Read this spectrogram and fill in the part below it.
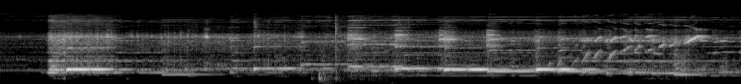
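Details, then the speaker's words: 2005 Lemax Tinkertown Toy Factory after repair with replaced speaker: bright tune plays loud and clean from tiny speaker, crackling gone. "well it does sound clearer it's still loud this one's obnoxiously loud um but I can hear that the crackling sounds gone so that's good"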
